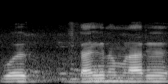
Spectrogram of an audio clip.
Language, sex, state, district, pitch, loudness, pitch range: Rajasthani, male, Rajasthan, Churu, 135 Hz, -17 LUFS, 130-140 Hz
